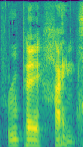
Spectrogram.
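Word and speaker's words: Roope Hintz: Rupe Hintz.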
